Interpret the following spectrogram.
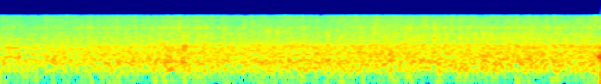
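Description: Chicken and mushroom stew with glass noodles bubbling steadily in a wok, a continuous simmering hiss with bubbles popping.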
